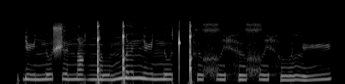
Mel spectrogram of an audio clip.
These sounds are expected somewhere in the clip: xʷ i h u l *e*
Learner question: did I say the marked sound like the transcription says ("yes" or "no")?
no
